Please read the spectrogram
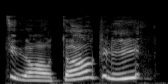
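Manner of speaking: high bawl, climbing on the name. A narrator's reading. Ship to Cliff when nobody reacts, bawling. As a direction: bawl it with a rising end. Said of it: "brailla-t-il".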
